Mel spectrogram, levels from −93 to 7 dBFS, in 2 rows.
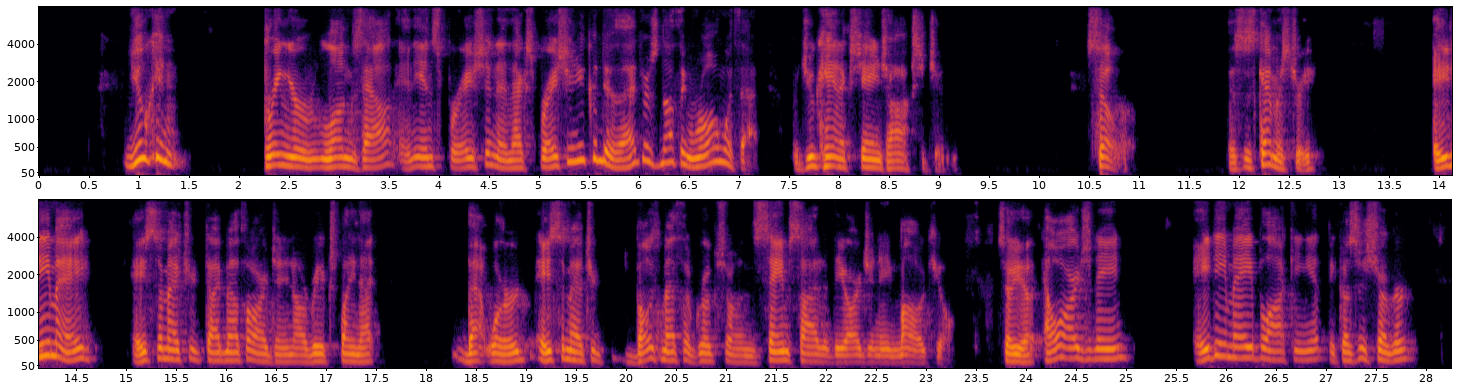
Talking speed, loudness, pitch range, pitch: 125 wpm, -24 LUFS, 130-180 Hz, 150 Hz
